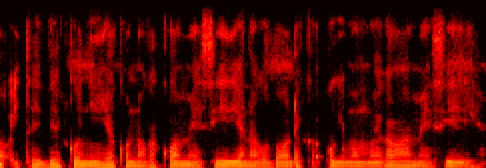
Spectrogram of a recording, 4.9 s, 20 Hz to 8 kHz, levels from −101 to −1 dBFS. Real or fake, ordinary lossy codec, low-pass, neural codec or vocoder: real; Opus, 32 kbps; 7.2 kHz; none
